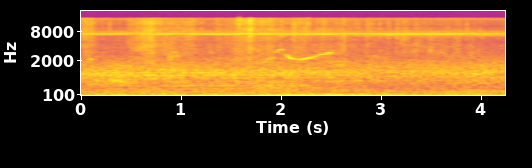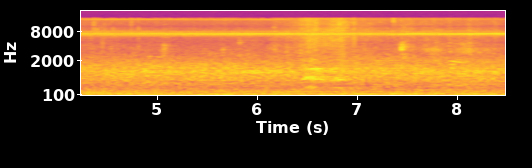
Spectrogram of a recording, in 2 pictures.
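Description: Outdoor ambience of a steady, high-pitched insect trill, typical of crickets, over a low rumble on the microphone, with a short chirp about two seconds in.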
